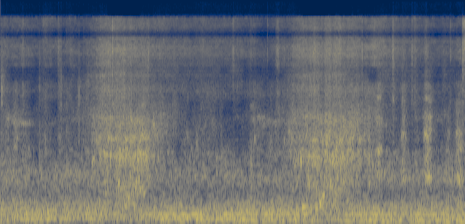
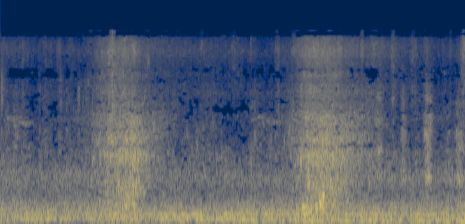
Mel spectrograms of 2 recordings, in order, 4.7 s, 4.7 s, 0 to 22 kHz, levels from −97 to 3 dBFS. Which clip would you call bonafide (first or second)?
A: second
